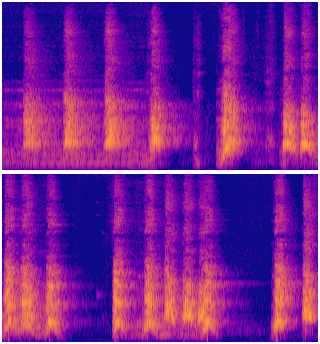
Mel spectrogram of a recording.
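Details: Two pet dogs, Mocha, a Lab/Weimaraner mix, and Peanut, a Corgi, barking and growling at a Call of Duty poster just hung on a wall: loud sharp barks in quick clusters, a low growl under the opening volley, brief silent gaps between bursts.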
